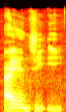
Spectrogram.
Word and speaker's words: Inge: kind of yeah it's ing-e yes yes as in singer without an s singer but you're not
